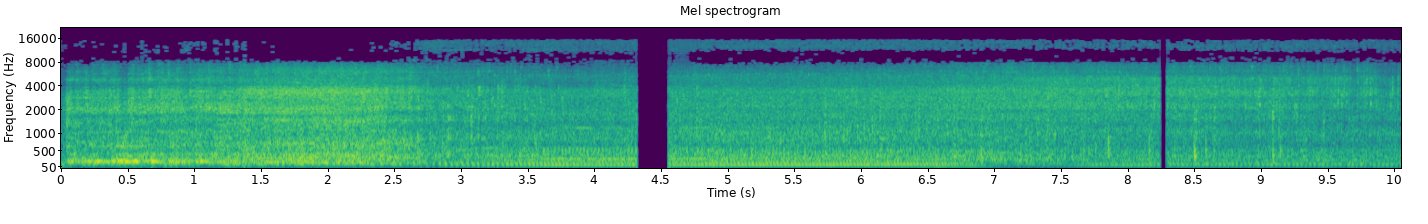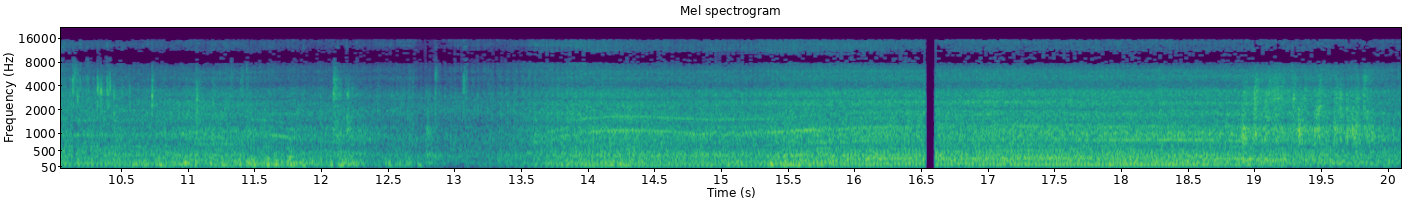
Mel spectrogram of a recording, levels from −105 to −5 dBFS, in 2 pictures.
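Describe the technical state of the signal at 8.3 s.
A gap of about 46 ms, 8.24 to 8.31 s, cuts to silence, then resumes as if it had played on, likely a Bluetooth dropout of roughly two lost packets.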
